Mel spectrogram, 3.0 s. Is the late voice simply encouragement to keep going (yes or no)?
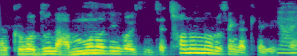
no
